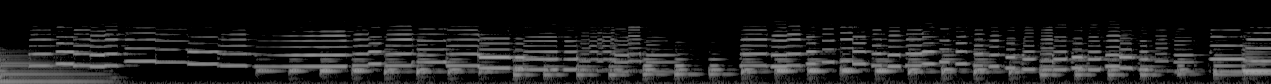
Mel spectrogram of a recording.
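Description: Oboe playing a quick passage of short, detached notes, with a brief break a little past halfway. A low sustained chord beneath fades out about a second in.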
